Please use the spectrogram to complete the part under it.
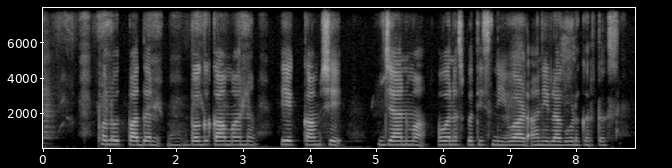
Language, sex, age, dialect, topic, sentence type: Marathi, female, 18-24, Northern Konkan, agriculture, statement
